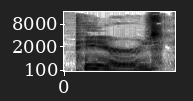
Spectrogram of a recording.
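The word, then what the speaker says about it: Peirce: has produced he was it's pronounced peers but it's spelled as if it were pierced curls on Spears a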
